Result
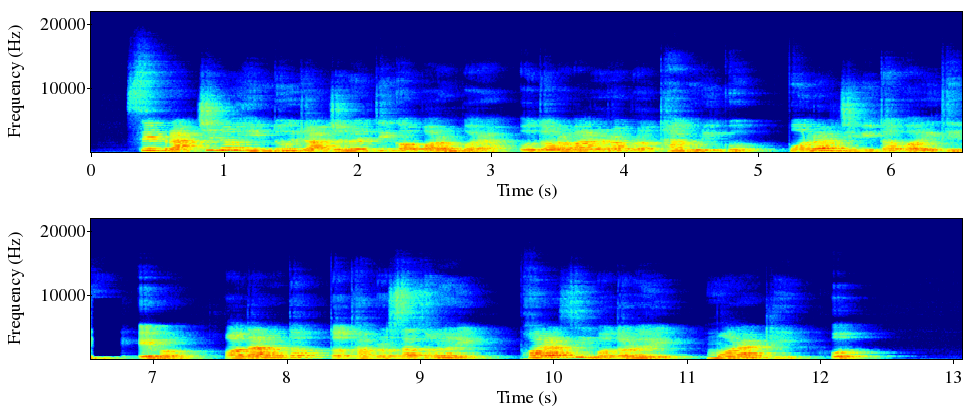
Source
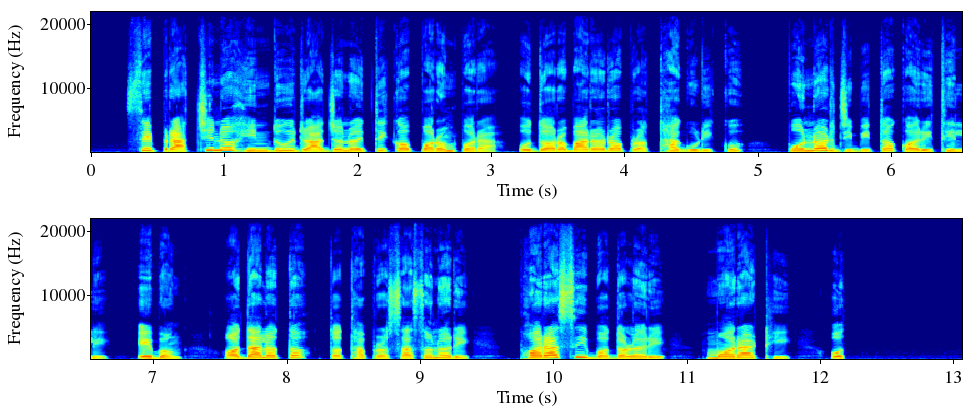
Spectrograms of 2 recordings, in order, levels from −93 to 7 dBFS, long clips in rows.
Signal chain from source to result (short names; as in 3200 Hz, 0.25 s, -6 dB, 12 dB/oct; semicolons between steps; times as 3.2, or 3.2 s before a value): treble ducked by the level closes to 2500 Hz, closed at -14 dBFS; Schroeder reverb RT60 0.56 s, combs from 25 ms, DRR -4 dB; spectral delete 6.54–6.76, 360–9700 Hz; gain -1 dB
